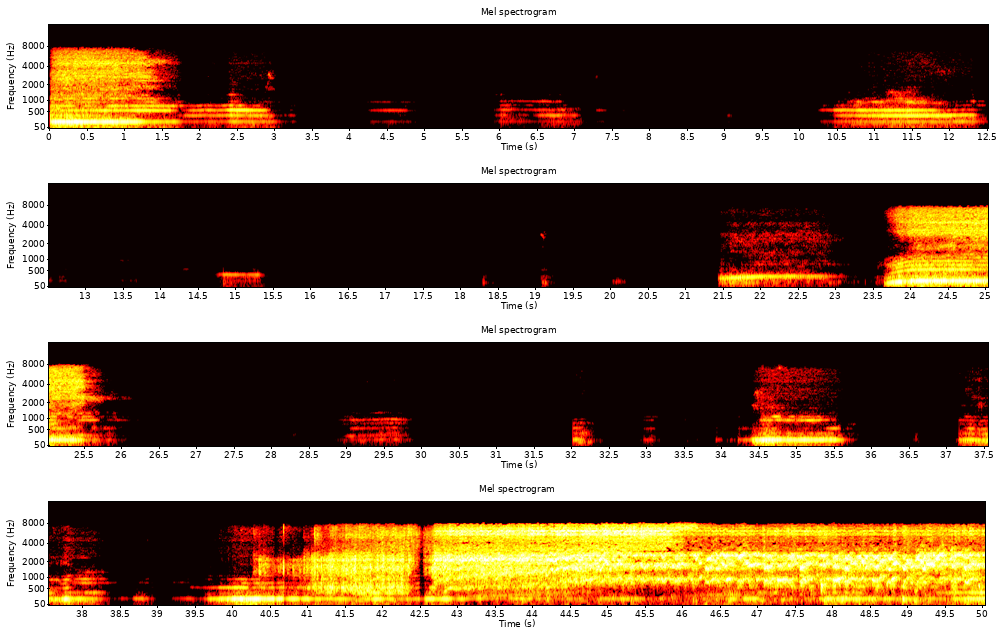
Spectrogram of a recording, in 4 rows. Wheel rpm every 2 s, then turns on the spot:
0, 0, 0, 0, 0, 0, 0, 0, 0, 0, 0, 0, 0, 0, 0, 0, 0, 0, 0, 0, 10, 110, 220, 230, 240.
40-42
